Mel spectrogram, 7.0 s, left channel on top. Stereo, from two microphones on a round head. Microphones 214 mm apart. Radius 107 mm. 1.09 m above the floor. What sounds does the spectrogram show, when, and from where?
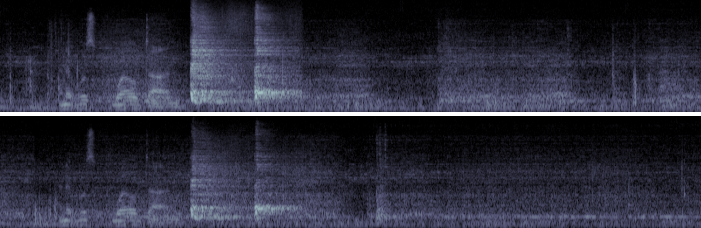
0.6 s a man speaking: 15° left (ahead or behind), 1.4 m; by 1.8 s 40° left (ahead or behind), 1.2 m
1.9 s a cough: 50° left (ahead or behind), 1.6 m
